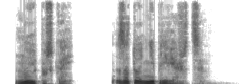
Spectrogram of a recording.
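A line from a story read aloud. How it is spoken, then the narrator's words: Heavy sigh, self-consoling. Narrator (Russian): Он тяжко вздохнул, а в утешение себе сказал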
